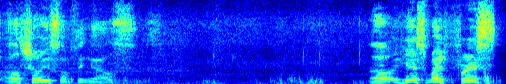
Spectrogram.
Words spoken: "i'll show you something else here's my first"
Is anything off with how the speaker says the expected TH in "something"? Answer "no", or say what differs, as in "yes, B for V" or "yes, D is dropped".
no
